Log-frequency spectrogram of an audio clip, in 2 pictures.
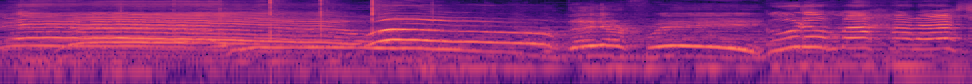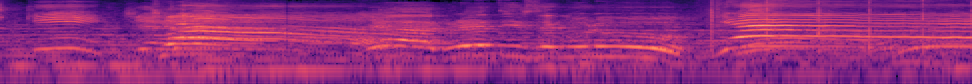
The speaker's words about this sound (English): And when they crossed the threshold of Gwalior Gate, all their shackles were finally removed. A huge crowd was waiting outside, watching and cheering this glorious scene.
